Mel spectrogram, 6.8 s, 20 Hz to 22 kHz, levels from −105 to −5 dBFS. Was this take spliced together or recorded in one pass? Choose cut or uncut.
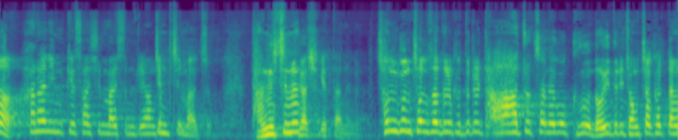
cut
